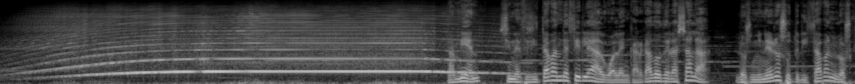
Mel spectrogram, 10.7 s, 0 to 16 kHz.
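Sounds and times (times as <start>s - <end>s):
mechanical mine emergency siren wailing: 0.0s - 7.1s
speech: 5.6s - 10.6s.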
